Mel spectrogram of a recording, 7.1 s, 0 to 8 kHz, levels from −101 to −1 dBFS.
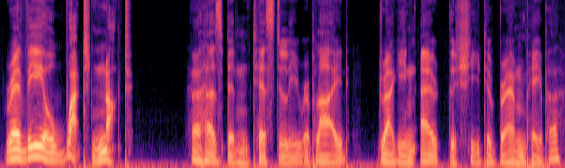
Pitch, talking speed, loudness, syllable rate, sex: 90 Hz, 120 wpm, -21 LUFS, 3.7 syllables/s, male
